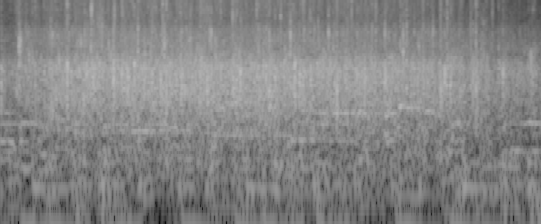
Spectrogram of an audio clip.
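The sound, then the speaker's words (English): A crowd applauds steadily for several seconds, a dense wash of clapping hands that stays at an even level throughout, with no one speaking over it. “Don't applaud him.”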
